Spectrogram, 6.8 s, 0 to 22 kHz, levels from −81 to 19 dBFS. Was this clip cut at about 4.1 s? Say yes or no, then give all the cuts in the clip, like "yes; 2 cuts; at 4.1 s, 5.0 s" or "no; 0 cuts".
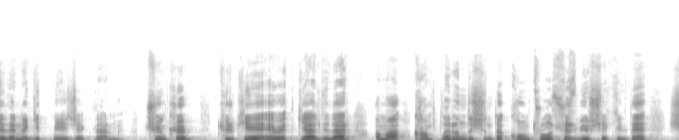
yes; 2 cuts; at 1.4 s, 4.1 s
